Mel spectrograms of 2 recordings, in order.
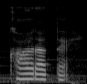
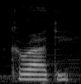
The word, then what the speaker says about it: karate: as it is written karate while in English the pronunciation is very different karate where there are some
